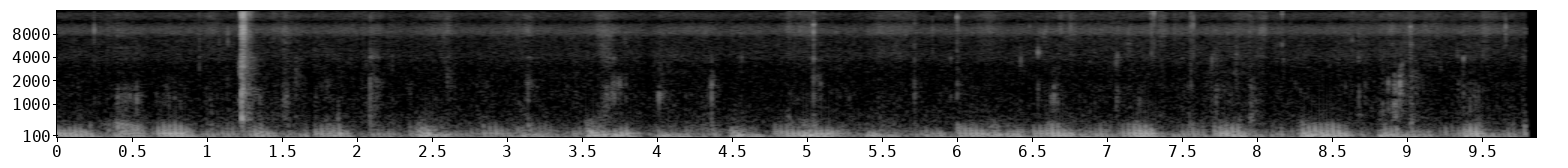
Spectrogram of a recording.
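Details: While her kittens sleep in a quiet room, the mother cat Johanna carefully licks them awake for feeding. A soft, low, pulsing rumble repeats in breathing rhythm, and one sharp click is heard near the start.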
